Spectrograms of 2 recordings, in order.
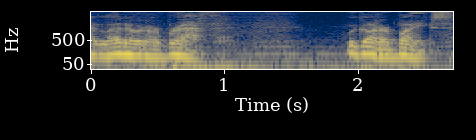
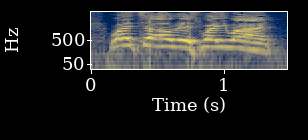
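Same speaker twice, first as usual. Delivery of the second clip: high, loud demanding householder; brusque stout lady; 8 dB louder than usual. A narrator's reading. Stout lady to strangers at her door, brusque. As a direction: challenge the strangers loudly, pitched way up.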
